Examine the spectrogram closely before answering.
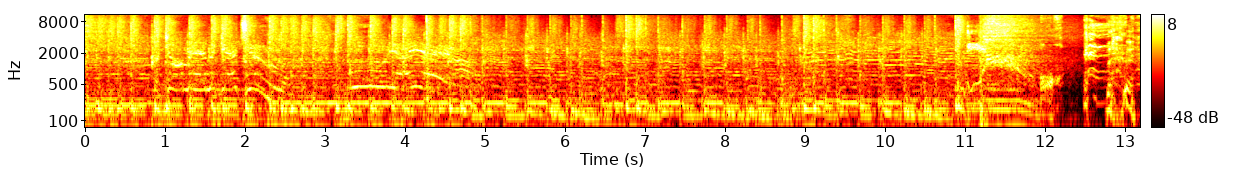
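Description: A loud, dense heavy metal track with driving guitars and drums plays throughout, rising near the end into a piercing high-pitched vocal scream before cutting off abruptly.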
